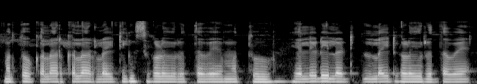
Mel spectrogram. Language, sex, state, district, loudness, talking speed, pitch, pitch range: Kannada, male, Karnataka, Koppal, -16 LUFS, 150 wpm, 125 Hz, 125-130 Hz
